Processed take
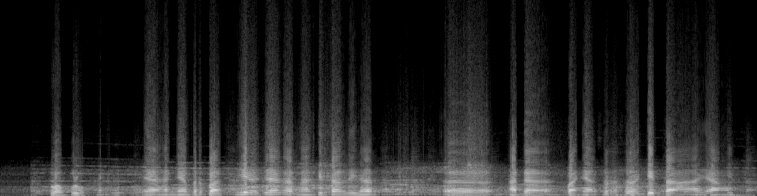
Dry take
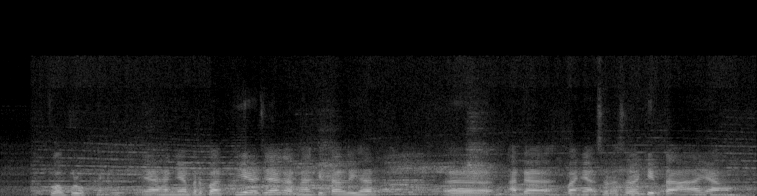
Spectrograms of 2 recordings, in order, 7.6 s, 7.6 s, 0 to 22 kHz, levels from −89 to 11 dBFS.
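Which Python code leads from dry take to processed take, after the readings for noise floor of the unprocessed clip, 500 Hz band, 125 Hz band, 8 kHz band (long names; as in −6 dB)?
−41 dBFS, +9.0 dB, +7.5 dB, can't be measured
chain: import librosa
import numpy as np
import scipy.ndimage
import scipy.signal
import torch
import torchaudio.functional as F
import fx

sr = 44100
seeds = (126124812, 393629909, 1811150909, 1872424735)

p1 = fx.wiener(x, sr, points=9)
p2 = fx.peak_eq(p1, sr, hz=320.0, db=-8.5, octaves=0.28)
p3 = fx.transient(p2, sr, attack_db=7, sustain_db=0)
p4 = fx.fold_sine(p3, sr, drive_db=11, ceiling_db=0.0)
p5 = p3 + (p4 * librosa.db_to_amplitude(-10.5))
p6 = fx.echo_feedback(p5, sr, ms=794, feedback_pct=49, wet_db=-18.0)
p7 = fx.upward_expand(p6, sr, threshold_db=-27.0, expansion=1.5)
y = p7 * librosa.db_to_amplitude(2.0)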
